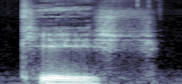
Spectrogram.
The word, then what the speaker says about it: Kish: Locally, in the Persian language, it's pronounced Kish.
